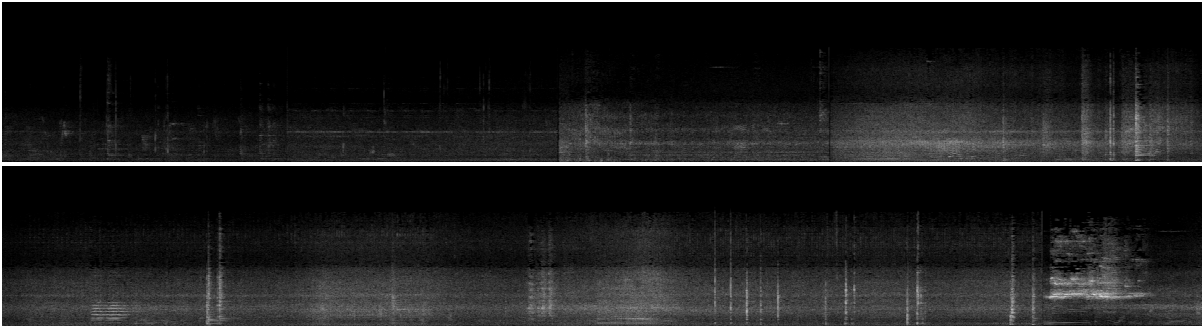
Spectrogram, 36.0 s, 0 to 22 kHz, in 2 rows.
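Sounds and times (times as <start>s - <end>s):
street traffic hum: 0.0s - 36.0s
vehicle horn tooting: 19.3s - 20.1s.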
